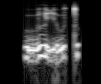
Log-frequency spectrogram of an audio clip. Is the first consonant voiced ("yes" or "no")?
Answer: yes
